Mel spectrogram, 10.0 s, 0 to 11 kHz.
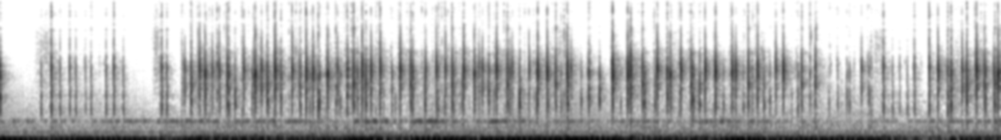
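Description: Fingertips of both hands type continuously on a Zoom65 65% mechanical keyboard with white MT3 PBT keycaps and a dark aluminum case, resting on a desk mat with a wooden wrist rest. A rapid, steady stream of short, dry clacks with a bright top over a constant low hum, each keystroke fading almost instantly.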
